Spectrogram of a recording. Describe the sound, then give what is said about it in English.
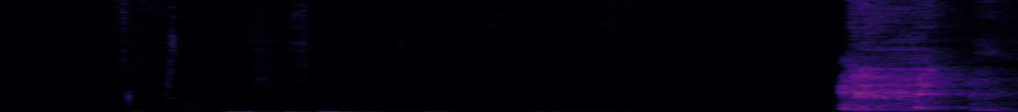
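Quiet room tone with a few dull low thumps, then a sudden loud, harsh cough that continues to the end, from a lawyer speaking for the United States at a court hearing. “I have a terrible cough, and I will try not to interfere too much.”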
